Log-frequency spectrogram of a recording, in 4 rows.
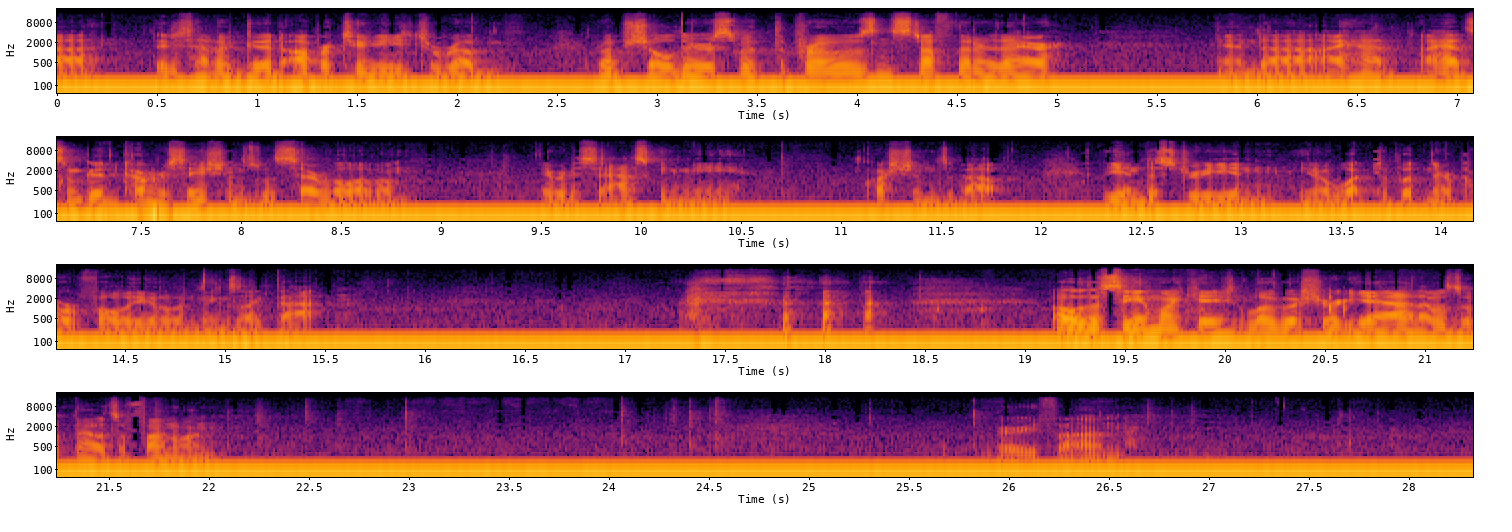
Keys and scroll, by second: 9.3 s, 15.1 s.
